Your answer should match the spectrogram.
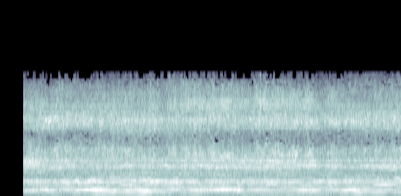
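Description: Handheld rotary tool with a felt buffing bit running steadily while polishing a chrome humbucker pickup cover, a motor whine whose pitch wavers slightly. It starts about half a second in.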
